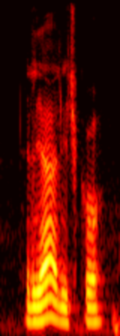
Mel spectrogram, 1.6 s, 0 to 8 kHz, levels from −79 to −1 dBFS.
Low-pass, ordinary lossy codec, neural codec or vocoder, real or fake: none; none; none; real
